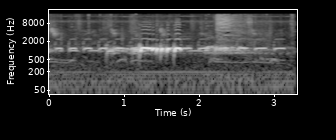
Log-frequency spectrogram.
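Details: Local zebra dove singing actively, recorded as a training song to provoke other doves to answer: soft low cooing notes that break into a rapid, even trill of pulsed coos, with faint background hum.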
